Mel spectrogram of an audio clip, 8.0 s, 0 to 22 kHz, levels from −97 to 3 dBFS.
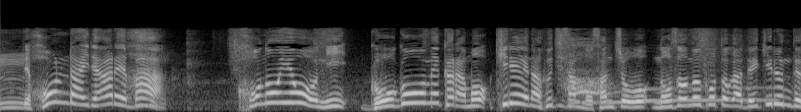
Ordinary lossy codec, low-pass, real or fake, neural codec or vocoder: none; none; real; none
